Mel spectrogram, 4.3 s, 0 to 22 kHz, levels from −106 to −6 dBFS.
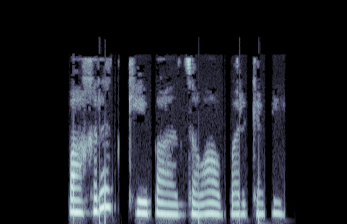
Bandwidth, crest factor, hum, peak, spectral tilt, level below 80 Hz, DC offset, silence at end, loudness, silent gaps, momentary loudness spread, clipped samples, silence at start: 8 kHz; 20 dB; none; -4 dBFS; -5 dB/octave; -56 dBFS; under 0.1%; 0.75 s; -24 LUFS; 1.52-1.60 s; 12 LU; under 0.1%; 0.9 s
